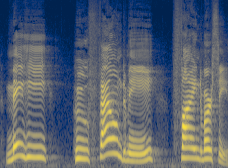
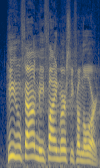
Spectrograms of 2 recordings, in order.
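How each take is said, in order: First: "found" and "find" drawn out very slow and loud; stressing the word play. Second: Said in the usual way. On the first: Shown as a demonstration. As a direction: lean hard on found and find. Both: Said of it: "See the word play?".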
